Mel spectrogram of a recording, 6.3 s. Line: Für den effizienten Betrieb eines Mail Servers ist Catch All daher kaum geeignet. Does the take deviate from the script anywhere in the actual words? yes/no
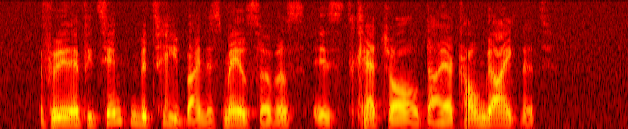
no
